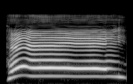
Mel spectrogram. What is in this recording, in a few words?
lost call, russian, Survivor Voice Producer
